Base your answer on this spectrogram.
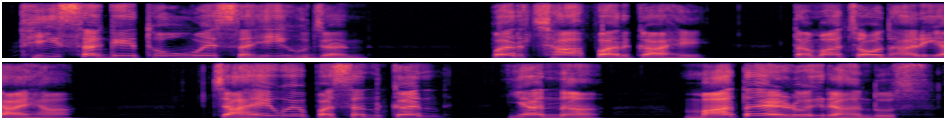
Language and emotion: Sindhi, neutral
